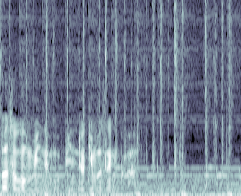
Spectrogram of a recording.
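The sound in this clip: Computer keyboard typing: a few sharp, quick key clicks come through under steady talking, growing more distinct toward the end as the voice carries on.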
